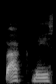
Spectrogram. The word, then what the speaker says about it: bakmi: used to make, or the bami, or the it's like I pronounce like bakmi, so bakmi, and then like chicken some more.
